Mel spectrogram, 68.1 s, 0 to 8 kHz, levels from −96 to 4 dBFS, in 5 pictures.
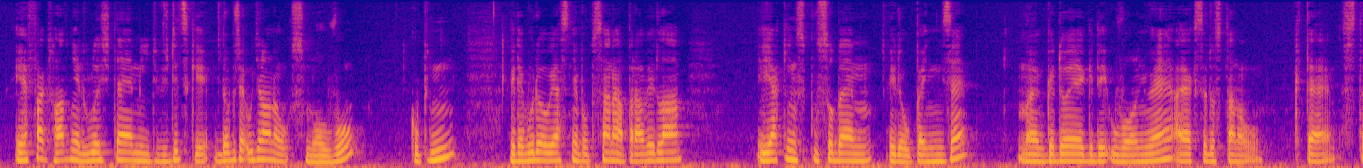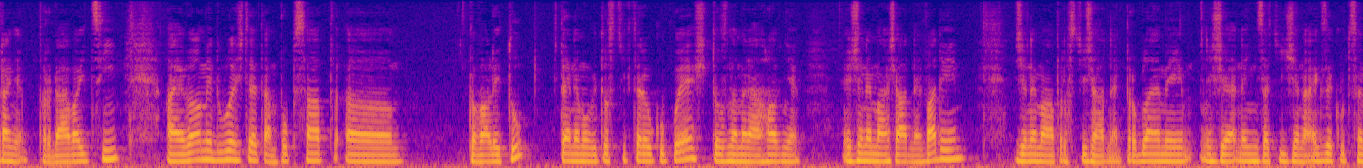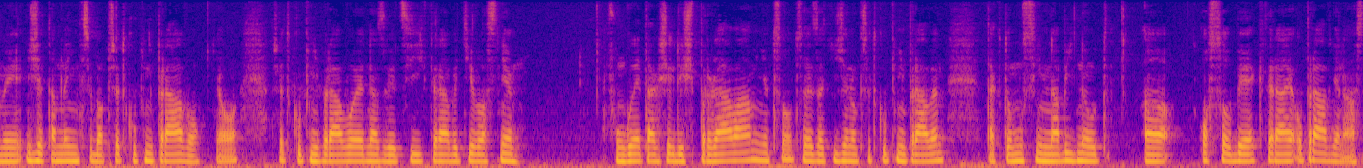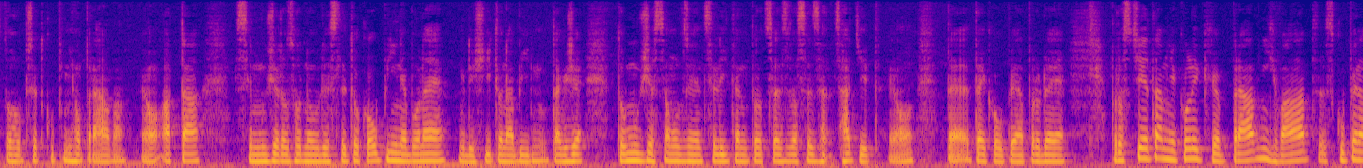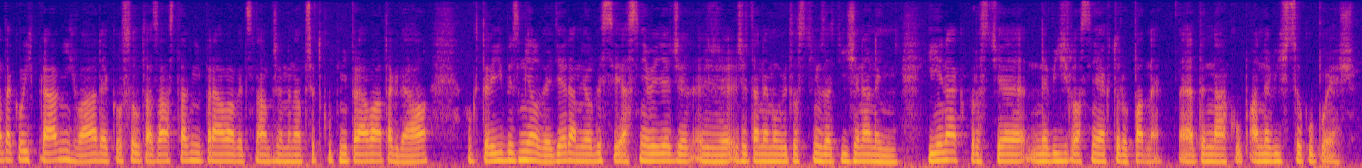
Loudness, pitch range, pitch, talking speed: -17 LUFS, 125-140 Hz, 130 Hz, 160 wpm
